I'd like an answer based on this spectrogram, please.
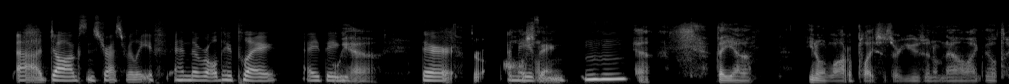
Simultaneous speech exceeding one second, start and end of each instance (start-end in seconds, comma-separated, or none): none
